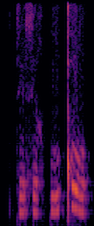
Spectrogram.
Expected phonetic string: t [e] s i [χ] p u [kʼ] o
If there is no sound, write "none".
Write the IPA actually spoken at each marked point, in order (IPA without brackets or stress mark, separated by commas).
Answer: e, χ, ǃ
